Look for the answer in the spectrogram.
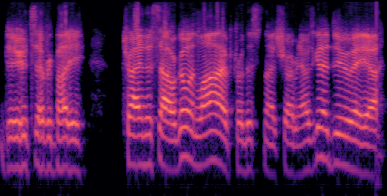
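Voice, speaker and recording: A man's voice: on the high side, steady tone, moderate pace, muffled recording. A man hosting a casual live stream from his workshop, chatting to viewers through a headset mic while he works. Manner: rambling, chatty, talks to viewers while working. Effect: livestream headset mic audio. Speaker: knife sharpening host. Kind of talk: casual livestream chat.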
